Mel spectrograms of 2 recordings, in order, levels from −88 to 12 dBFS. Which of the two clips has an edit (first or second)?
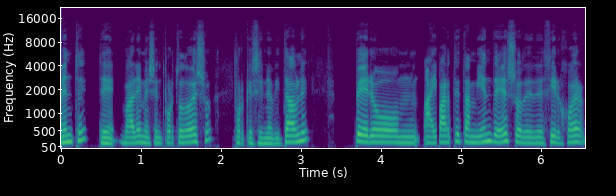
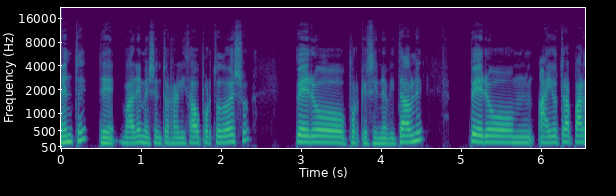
first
